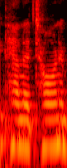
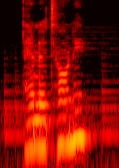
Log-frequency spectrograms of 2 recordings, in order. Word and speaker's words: panettone: panettone pinata i'm assuming i think with the romantic languages don't when there's an e at the end don't they pronounce the e so it wouldn't be panatona be penetoni i'm going with it so somebody from italy can always correct me this one i got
